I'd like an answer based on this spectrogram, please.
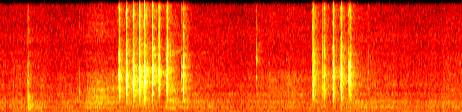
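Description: Ratchet wrench clicking as it is swung back while tightening the head bolts of a General Pump pressure-washer pump. There are two quick runs of clicks, one about two seconds in and one about five seconds in, over a steady low hum.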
